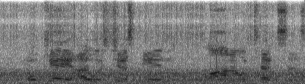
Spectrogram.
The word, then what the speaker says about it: Llano: Okay, I was just in Lono, Texas. It's spelled L-L-A-N-O, so I think I'm saying that right. I don't think they say it Llano like the Spanish saying.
